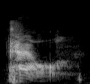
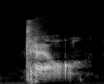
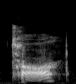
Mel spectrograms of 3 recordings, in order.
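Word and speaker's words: tau (ταῦ): The next letter is tau. Tau. Not tall. Tau. Like the word cow. Cow.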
